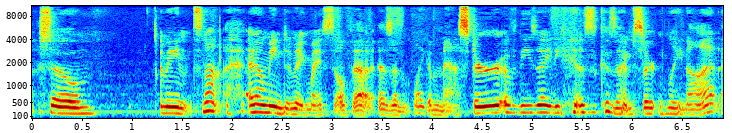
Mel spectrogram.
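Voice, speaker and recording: A woman's voice: fairly low pitch, dark tone. A woman vlogger speaking earnestly and reflectively, as if sharing thoughts from a book. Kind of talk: reading book passages aloud and informal reflective talk. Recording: noticeable background noise.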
